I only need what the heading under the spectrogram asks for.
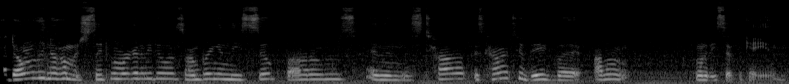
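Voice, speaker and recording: A woman whispering at a fairly quick pace. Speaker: lifestyle vlogger. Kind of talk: get ready with me vlog. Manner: casual.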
